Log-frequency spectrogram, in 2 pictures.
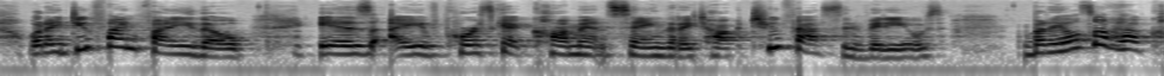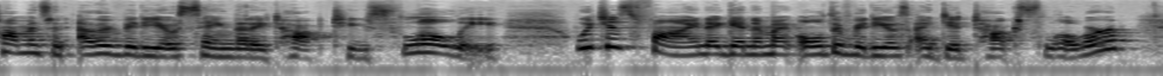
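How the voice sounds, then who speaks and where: Against noticeable background noise, a woman speaks fairly quickly in a fairly high pitch that moves in very wide swings. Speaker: book reviewer YouTuber. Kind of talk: casual vlog monologue. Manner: fast.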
